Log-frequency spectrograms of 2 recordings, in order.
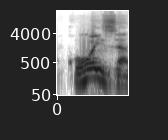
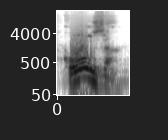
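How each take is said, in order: First: It is said with an 'oi' sound, southern style. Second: It is said with an 'ou' sound, northeastern style.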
